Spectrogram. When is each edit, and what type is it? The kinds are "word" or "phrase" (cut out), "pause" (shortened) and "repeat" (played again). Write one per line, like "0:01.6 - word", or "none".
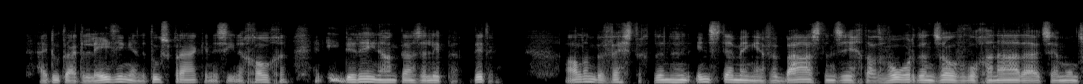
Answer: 0:04.8 - word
